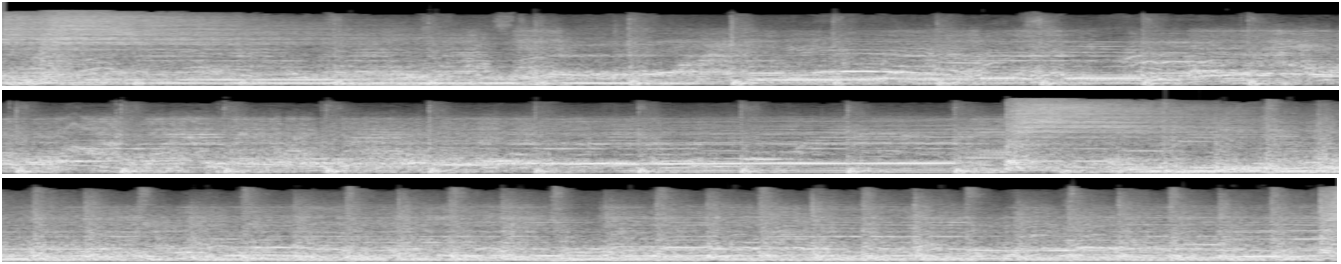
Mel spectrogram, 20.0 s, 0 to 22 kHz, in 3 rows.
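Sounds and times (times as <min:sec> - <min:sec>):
drum kit with cymbal strikes: 0:00.0 - 0:20.0
electric guitars bending notes: 0:00.0 - 0:20.0.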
